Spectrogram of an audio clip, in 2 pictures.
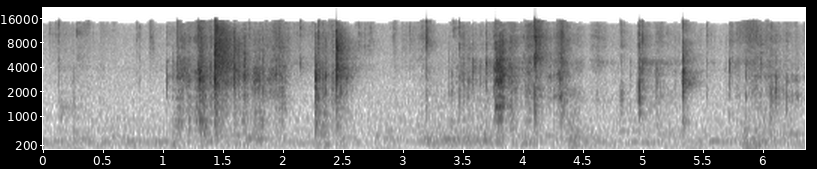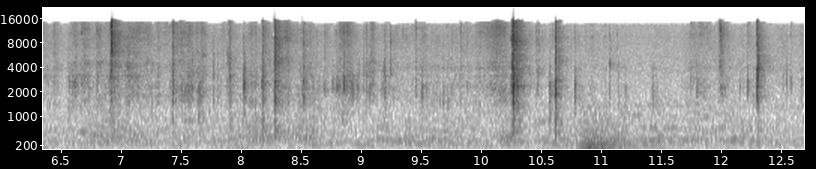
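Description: Card stock rustling and creaking as a folded, taped card frame is handled and its tabs pressed into place, with scattered sharp clicks and taps throughout and a louder rustle about a second in.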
